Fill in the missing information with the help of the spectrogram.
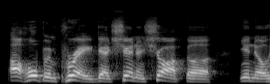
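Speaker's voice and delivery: normal talking voice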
